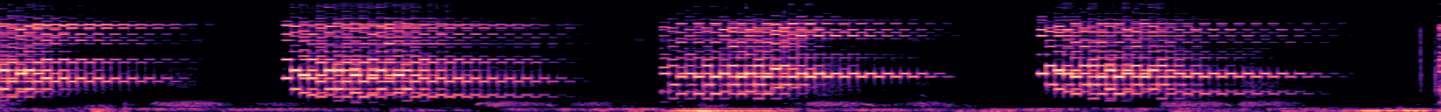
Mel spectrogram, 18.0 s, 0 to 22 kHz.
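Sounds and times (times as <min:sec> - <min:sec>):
mobile phone ringtone melody: 0:00.0 - 0:02.4, 0:03.6 - 0:07.3, 0:08.3 - 0:12.0, 0:13.0 - 0:16.8.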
